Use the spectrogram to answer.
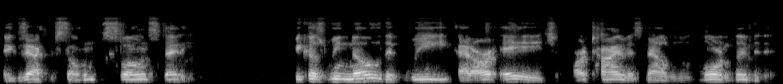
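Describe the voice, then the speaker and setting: A man's voice: on the low side, fairly even intonation, measured pace, slightly rough, dry recording, rough recording. A man in his thirties hosting a casual live chat, rambling and swearing freely. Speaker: host.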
